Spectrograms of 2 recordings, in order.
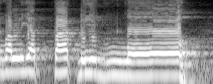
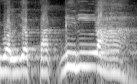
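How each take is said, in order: First: The L in Allah is thick and heavy. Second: The L in Allah is thin and light. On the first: The speaker calls it wrong. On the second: The speaker calls it right. "dibaca tipis"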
